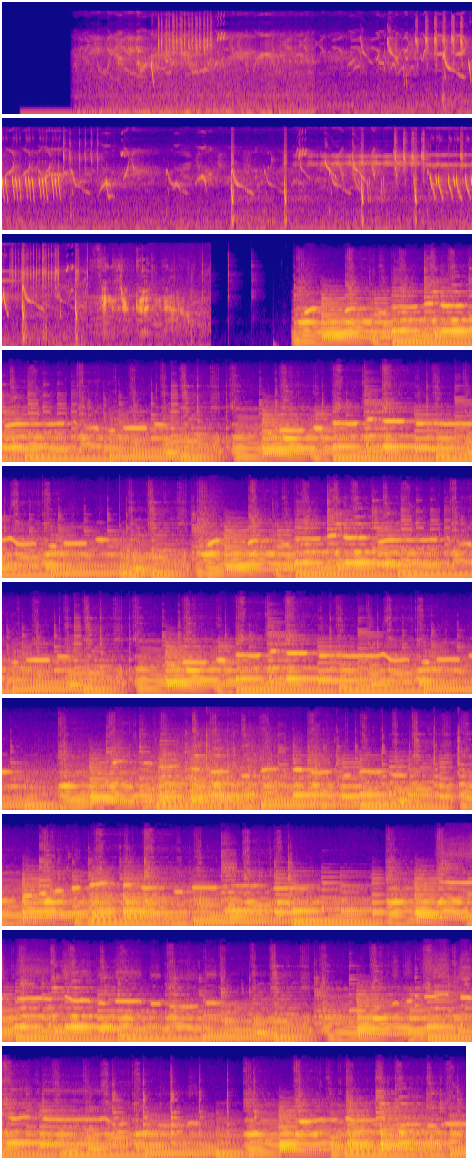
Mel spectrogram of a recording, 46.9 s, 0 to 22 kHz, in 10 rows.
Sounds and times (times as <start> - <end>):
Chirp, tweet: 0.7 - 10.3.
